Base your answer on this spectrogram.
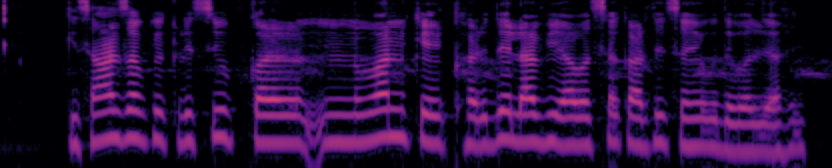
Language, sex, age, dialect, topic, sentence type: Magahi, female, 25-30, Western, agriculture, statement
